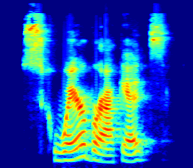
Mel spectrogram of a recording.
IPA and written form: ˈskwɛr ˌbræk.ɪts (Square brackets)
